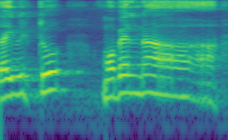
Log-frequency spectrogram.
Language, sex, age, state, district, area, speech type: Kannada, male, 60+, Karnataka, Bangalore Urban, rural, spontaneous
